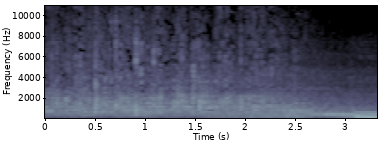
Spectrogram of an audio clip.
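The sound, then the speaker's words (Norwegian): A large outdoor crowd outside St George's Chapel in London cheers and applauds a newly married couple on a sunny May day in 2018, a dense wash of clapping and voices that swells slightly louder near the end. “George's Chapel i London var badet i strålende sol, og utenfor kirken var det jubel for det nye paret, som var så flotte.”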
